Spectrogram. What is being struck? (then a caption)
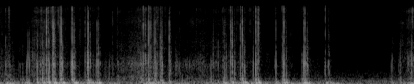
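Faux leather wallet. Long acrylic nails scratch and tap a long, flat brown faux leather wallet that lies open with its card slots showing on a fur rug. The sound is a run of dry, crinkly scratches and quick taps with bright crackle over a soft, low thump. The strokes come in uneven bursts, dip quiet near the end, then pick up again.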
